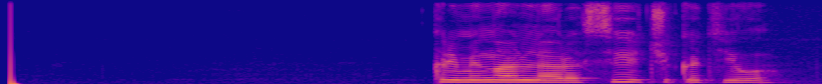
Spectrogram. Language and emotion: Russian, neutral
